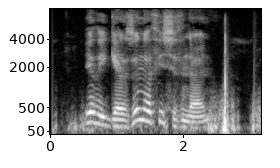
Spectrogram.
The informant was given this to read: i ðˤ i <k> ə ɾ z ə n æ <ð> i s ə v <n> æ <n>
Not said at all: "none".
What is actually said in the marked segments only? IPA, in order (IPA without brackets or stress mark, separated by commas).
ɡ, θ, n, n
